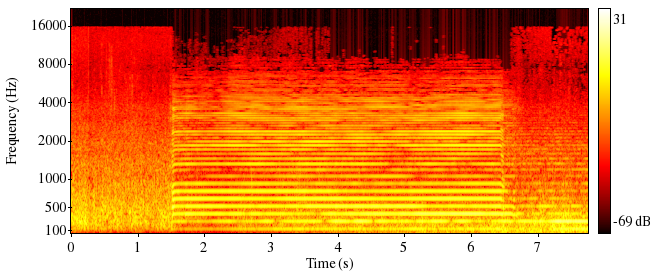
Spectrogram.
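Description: A ship's horn sounds one long, steady blast of about five seconds, starting about a second and a half in, and a lower tone carries on after it stops. Wind rumbles on the microphone before the horn starts.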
